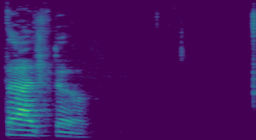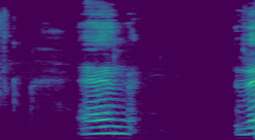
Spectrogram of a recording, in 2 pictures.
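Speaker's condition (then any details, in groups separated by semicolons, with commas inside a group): Cerebral palsy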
